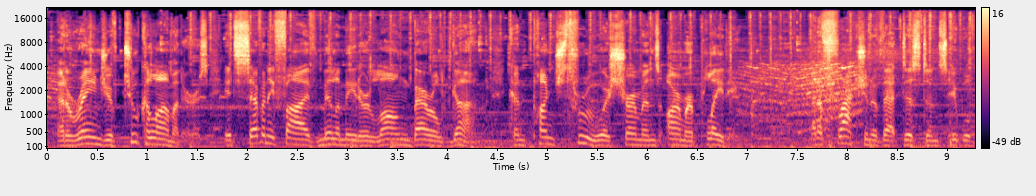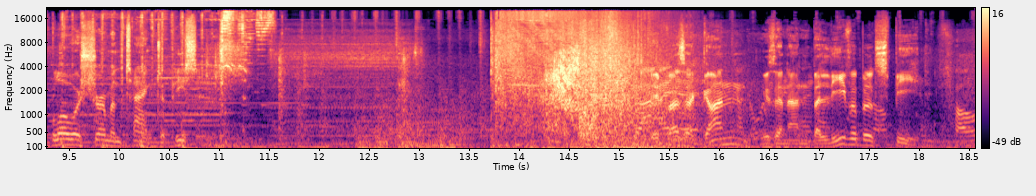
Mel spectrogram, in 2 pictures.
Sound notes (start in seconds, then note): 11.5 tank turret whirring; 13.6 tank turret firing; 13.7 shell exploding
